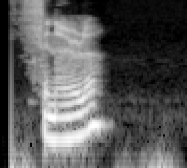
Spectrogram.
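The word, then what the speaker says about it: Fionnula: newspaper yeah seriously f-i-o-n-n-u-l-a how would you pronounce that give me that Finola well because your pronunciation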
